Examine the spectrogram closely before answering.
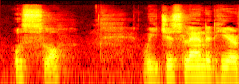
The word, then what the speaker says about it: Oslo: you guys are from I'm in Oslo or the way the locals say Oslo we just landed here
